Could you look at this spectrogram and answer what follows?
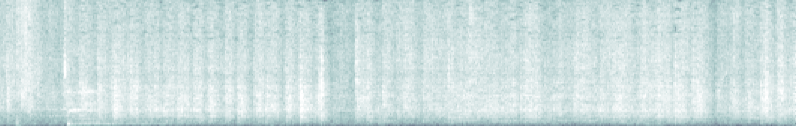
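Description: Shaving brush working soap lather on a face: a steady wet scrubbing made of many quick strokes.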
